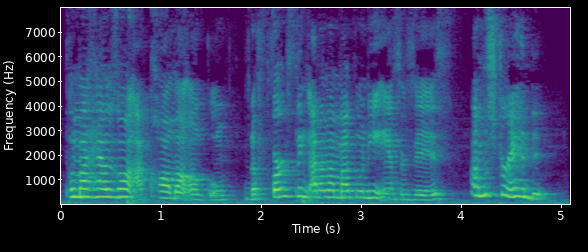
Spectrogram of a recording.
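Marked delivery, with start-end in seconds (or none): 4.1-5.0 higher-pitched mock-panicked cry for help; retold panic. Stranded driver calling her uncle for help, retold panic. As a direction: replay a touch of panic, pitched up. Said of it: "sense the panic in my voice".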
